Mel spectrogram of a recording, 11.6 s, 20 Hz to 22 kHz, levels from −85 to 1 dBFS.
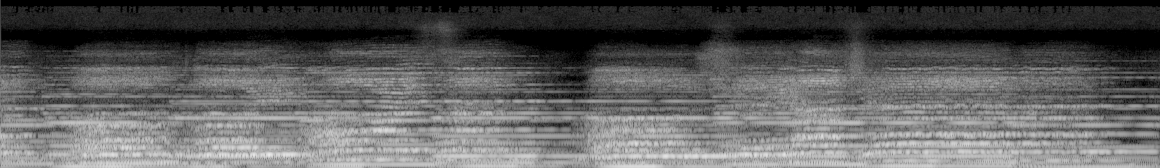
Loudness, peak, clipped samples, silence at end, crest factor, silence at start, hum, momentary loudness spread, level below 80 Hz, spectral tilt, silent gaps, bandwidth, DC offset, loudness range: -16 LUFS; -2 dBFS; under 0.1%; 0 s; 14 dB; 0 s; none; 7 LU; -24 dBFS; -7 dB/octave; none; 18.5 kHz; under 0.1%; 2 LU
